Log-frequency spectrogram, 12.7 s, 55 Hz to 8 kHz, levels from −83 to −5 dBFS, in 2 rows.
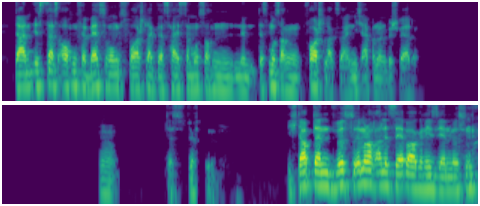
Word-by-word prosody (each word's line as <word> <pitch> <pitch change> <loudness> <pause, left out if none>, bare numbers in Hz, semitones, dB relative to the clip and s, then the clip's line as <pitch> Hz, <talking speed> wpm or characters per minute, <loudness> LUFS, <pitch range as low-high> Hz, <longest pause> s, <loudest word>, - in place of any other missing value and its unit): dann 110 0 +3
ist 120 -1 -3
das 125 - +1
auch 115 0 -1
'n 120 - -7
Verbesserungsvorschlag. 110 -3 -2
Das 90 +1 -6
heißt, 95 +1 -5
dann 100 - -7
muss 100 0 -7
auch 95 - -6
'n 95 -2 -10
'nen 90 -3 -10
das 95 - -9
muss 115 -1 -3
auch - - -1
'n 90 -2 -9
Vorschlag - - -1
sein, 75 +4 -10
nicht 90 - -10
einfach - - -10
nur - - -9
'ne - - -15
Beschwerde.“ 485 +4 -7 2.1
Ja. 95 -3 -12 0.7
Das 85 -1 -14
dürften 95 0 -15 0.9
Ich 95 +1 -8
glaub, 140 +1 +7
dann 135 -3 +5
wirst 145 +1 +3
du - - +1
immer 155 +2 +6
noch 150 -2 +6
alles 140 0 +1
selber 130 -1 +6
organisieren 115 -2 +1
müssen 120 +2 -4
110 Hz, 180 wpm, -23 LUFS, 95-125 Hz, 2.1 s, glaub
